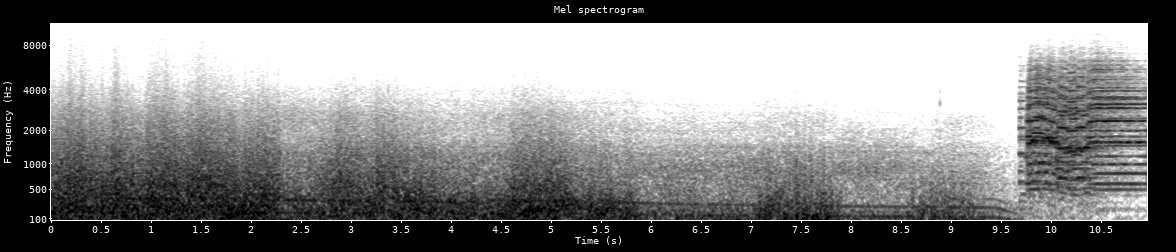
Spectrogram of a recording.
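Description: Motorcycle at freeway speed, recorded by a helmet-mounted camera: heavy wind rush over the microphone with the engine's steady drone underneath, its pitch dropping near the end as the bike slows. Just before the end a brass fanfare cuts in abruptly.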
